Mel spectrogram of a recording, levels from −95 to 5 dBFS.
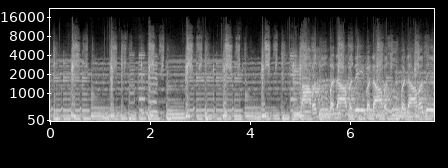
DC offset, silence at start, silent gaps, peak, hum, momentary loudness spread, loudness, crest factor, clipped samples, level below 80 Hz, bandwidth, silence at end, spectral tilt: under 0.1%; 0 s; none; 0 dBFS; none; 6 LU; -13 LUFS; 12 dB; under 0.1%; -28 dBFS; 9.8 kHz; 0 s; -6 dB/octave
